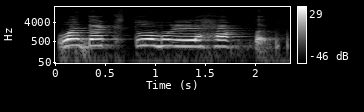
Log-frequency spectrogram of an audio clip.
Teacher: കാഫ് സുക്കൂനാവുമ്പോൾ കുറച്ച് air pass ചെയ്യണം, കാറ്റ് കുറച്ച് പുറത്തോട്ട് പോണ സൗണ്ട് കൊടുക്കുക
